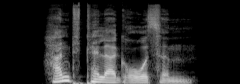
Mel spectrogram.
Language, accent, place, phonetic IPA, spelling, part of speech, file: German, Germany, Berlin, [ˈhanttɛlɐˌɡʁoːsm̩], handtellergroßem, adjective, De-handtellergroßem.ogg
- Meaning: strong dative masculine/neuter singular of handtellergroß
